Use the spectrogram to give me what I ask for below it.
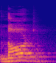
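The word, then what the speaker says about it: knot: इसी तरह देखिए के एन ओ टी नॉट, के नहीं बोलेगा वो, नॉट एन ओ टी नॉट नहीं होता है, पर के है इसलिए नॉट, तो नॉट बोलते हैं गांठ को, नॉट किसको बोलते हैं, गांठ को बोलते हैं।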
